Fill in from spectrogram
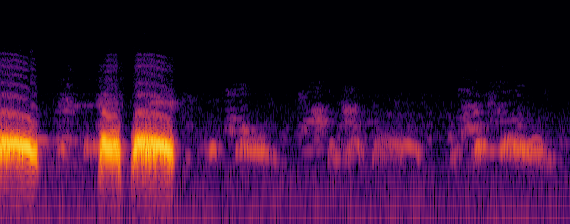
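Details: Spotted dove used as a lure bird, cooing: one strong low note, then a two-part deep coo, followed by several soft, muted murmuring notes trailing off.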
